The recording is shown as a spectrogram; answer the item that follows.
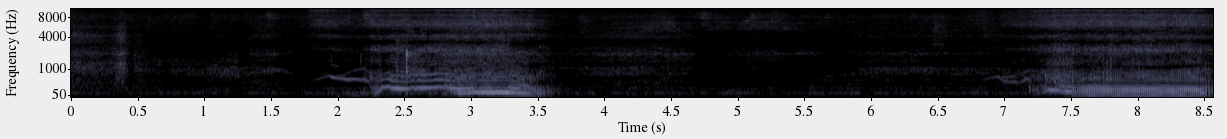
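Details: A female beagle-bulldog mix, asleep on a couch, gives two deep, rattling, human-like snores about five seconds apart.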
